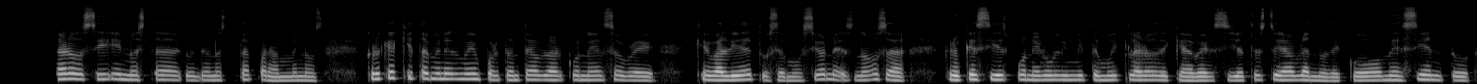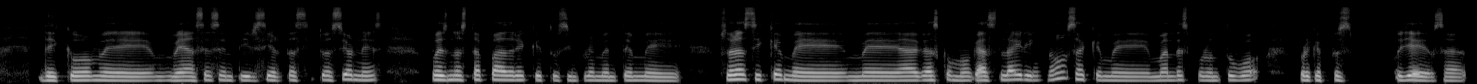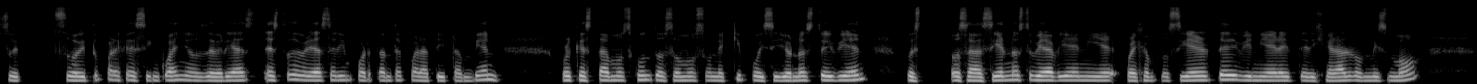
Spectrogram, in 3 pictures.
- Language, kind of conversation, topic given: Spanish, advice, ¿Cómo puedo decidir si debo terminar una relación de larga duración?
- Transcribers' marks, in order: none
